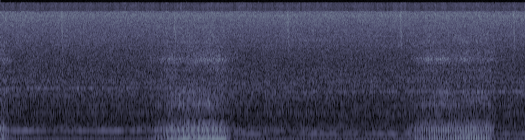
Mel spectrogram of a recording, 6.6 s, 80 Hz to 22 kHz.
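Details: A 3-month-old bulldog puppy snores, each deep, rattling breath arriving about every three seconds.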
